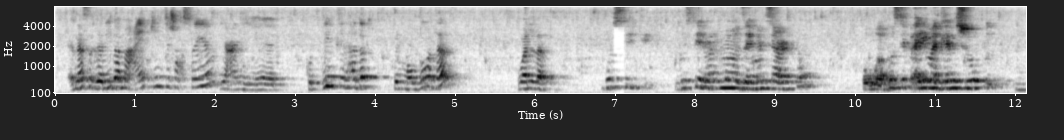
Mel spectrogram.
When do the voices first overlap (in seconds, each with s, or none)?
none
